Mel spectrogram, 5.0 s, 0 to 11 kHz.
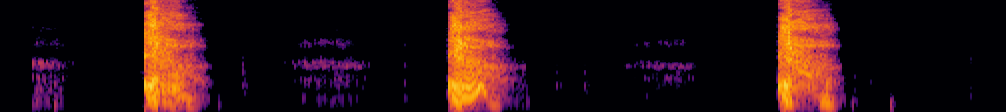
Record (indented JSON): {
  "three_cough_length": "5.0 s",
  "three_cough_amplitude": 32768,
  "three_cough_signal_mean_std_ratio": 0.27,
  "survey_phase": "beta (2021-08-13 to 2022-03-07)",
  "age": "45-64",
  "gender": "Female",
  "wearing_mask": "No",
  "symptom_none": true,
  "smoker_status": "Never smoked",
  "respiratory_condition_asthma": false,
  "respiratory_condition_other": false,
  "recruitment_source": "REACT",
  "submission_delay": "1 day",
  "covid_test_result": "Negative",
  "covid_test_method": "RT-qPCR",
  "influenza_a_test_result": "Negative",
  "influenza_b_test_result": "Negative"
}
